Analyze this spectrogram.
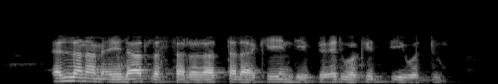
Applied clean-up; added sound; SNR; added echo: none; none; none; none.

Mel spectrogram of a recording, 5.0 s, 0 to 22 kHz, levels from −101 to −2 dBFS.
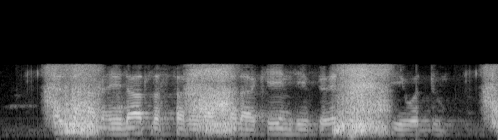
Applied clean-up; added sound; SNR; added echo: none; Cat; -4 dB; reverberation time 1.2 s.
